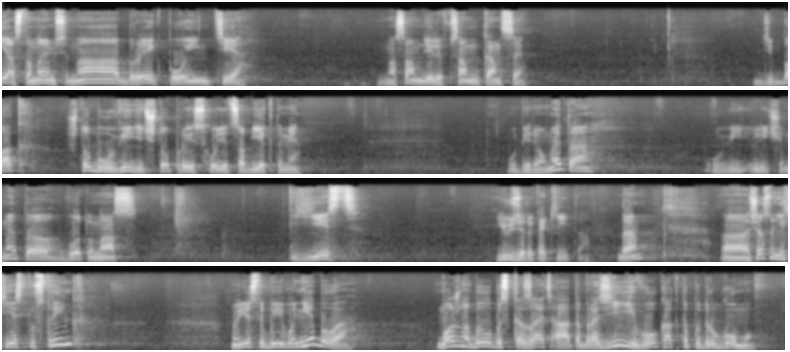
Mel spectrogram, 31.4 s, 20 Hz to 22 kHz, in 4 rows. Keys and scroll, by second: 4.1 super+F8.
